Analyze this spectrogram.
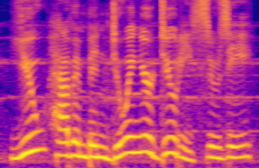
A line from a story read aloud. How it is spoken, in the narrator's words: Dad said sternly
